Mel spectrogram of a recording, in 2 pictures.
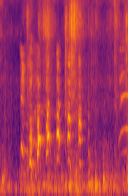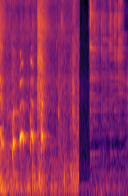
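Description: A kitten's paws patter and skid across a wooden floor.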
